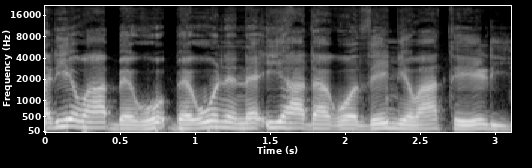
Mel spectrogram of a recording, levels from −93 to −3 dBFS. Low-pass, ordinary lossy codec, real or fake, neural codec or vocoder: none; none; fake; vocoder, 44.1 kHz, 128 mel bands every 512 samples, BigVGAN v2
